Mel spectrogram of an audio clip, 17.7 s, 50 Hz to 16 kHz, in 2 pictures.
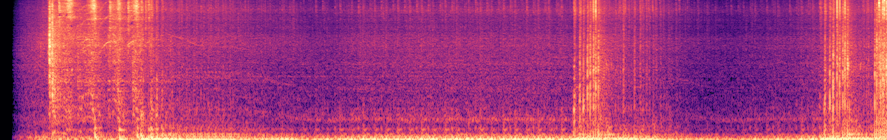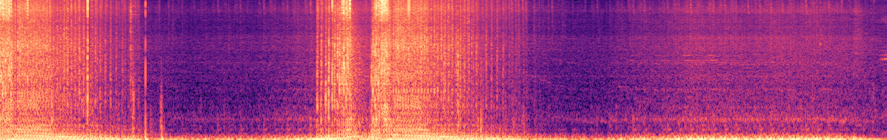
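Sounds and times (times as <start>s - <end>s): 
Fatboy 107 motorcycle engine with Vance Hines exhaust: 0.2s - 17.7s.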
